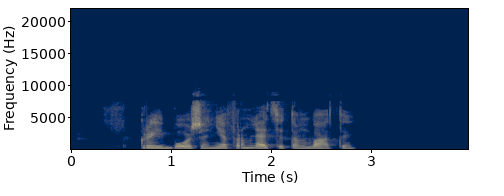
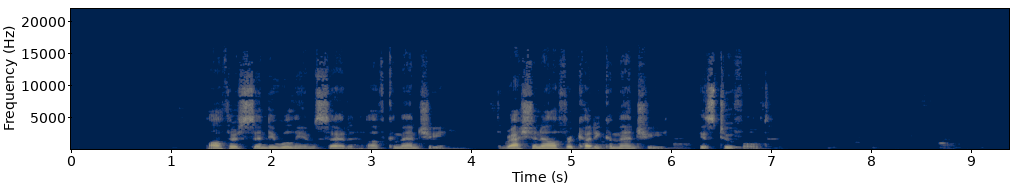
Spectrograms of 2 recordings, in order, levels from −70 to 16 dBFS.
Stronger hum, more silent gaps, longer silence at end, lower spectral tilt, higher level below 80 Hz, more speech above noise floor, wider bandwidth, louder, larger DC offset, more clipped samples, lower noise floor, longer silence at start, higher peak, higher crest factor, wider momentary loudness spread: neither; neither; first, 1.15 s vs 0.65 s; second, -2.5 dB/octave vs -4.5 dB/octave; second, -76 dBFS vs -48 dBFS; first, 62 dB vs 56 dB; second, 9.6 kHz vs 16 kHz; about the same, -22 LUFS vs -22 LUFS; neither; neither; first, -84 dBFS vs -78 dBFS; second, 0.7 s vs 1.35 s; about the same, -4 dBFS vs -2 dBFS; about the same, 20 dB vs 22 dB; second, 11 LU vs 14 LU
